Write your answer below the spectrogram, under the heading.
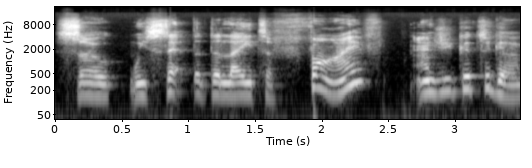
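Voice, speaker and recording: Lively intonation at a fairly slow pace. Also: woman. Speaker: music production tutorial youtuber. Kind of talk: tutorial. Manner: loud.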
